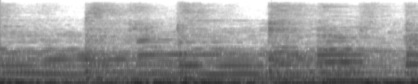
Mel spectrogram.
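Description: Live rock band playing: strummed guitars over bass and drums, in an instrumental gap between sung lines.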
